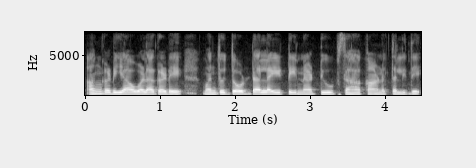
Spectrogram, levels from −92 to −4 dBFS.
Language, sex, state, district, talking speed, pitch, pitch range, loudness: Kannada, female, Karnataka, Bidar, 105 wpm, 185 Hz, 180-190 Hz, -14 LUFS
